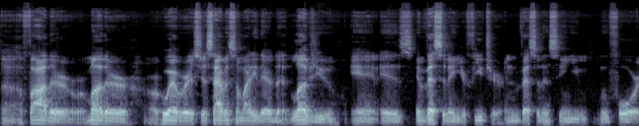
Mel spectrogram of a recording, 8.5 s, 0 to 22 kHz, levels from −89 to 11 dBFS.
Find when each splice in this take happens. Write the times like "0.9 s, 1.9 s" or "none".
none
